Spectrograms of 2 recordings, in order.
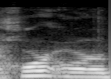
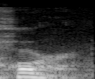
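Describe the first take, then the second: First: The word is pronounced in a deliberately exaggerated way. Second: The word is pronounced in a plain, everyday way. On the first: This makes the word clear and not mistaken. The speaker calls it right. "I have to say horror because otherwise" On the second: This could sound like a different word. The speaker calls it wrong. "it just sounds like I'm saying horror"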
